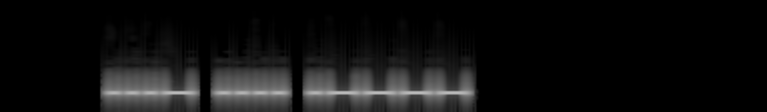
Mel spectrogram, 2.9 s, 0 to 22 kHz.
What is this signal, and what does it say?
Morse code, heard as a keyed tone, about 36 wpm, 700 Hz. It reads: VH1
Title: Three Challenging Letter-Number Combinations 35wpm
